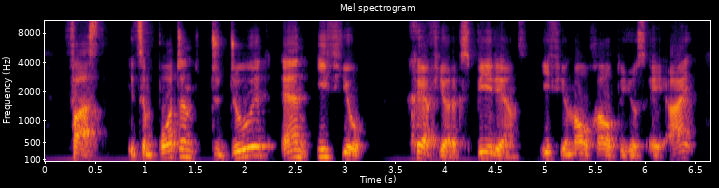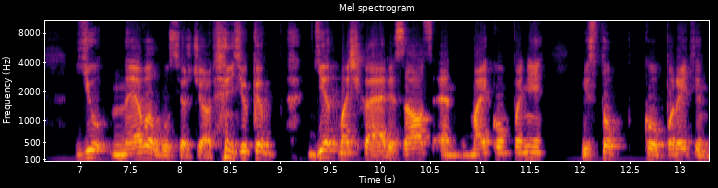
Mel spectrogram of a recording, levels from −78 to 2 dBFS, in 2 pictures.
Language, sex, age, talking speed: English, male, 20-39, 165 wpm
